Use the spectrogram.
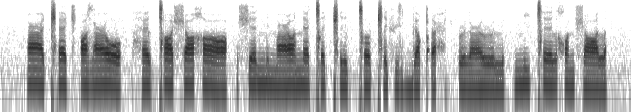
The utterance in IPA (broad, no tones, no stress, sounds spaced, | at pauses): ʕ ɛ ǁ æ t͡ʃʼ ɑ z ʕ ɔ | h æ l ǀ ɑ ʃ ɑ χ ɑ | ʃ ɛ ŋ͡m ɪ n ʕ ɑ n æ ǀ ɛ ǁ ɪ l ǀ ʌ ǁ ɛ fʲ ə˞ z bʲ ɔ qʼ i ħ t͡ʃʼ ə˞ l ʕ ə˞ l | n i ǀ ɛ l χ ɔ n ʃ ɑ l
